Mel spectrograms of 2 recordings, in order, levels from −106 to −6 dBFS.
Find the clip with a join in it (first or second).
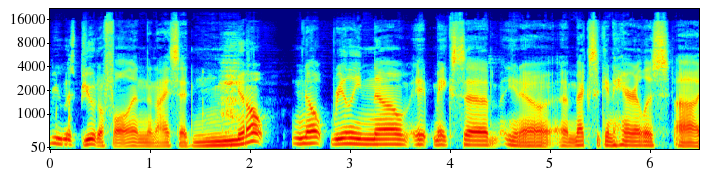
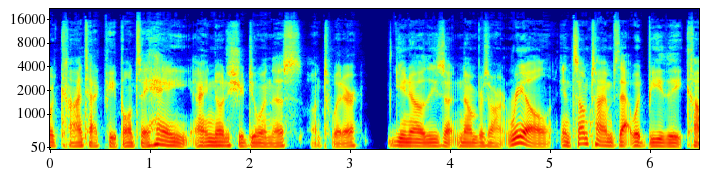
second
